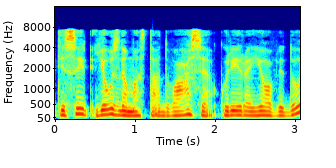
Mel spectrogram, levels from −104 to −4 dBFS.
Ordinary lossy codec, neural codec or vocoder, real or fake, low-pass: AAC, 64 kbps; codec, 16 kHz, 4 kbps, X-Codec, WavLM features, trained on Multilingual LibriSpeech; fake; 7.2 kHz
